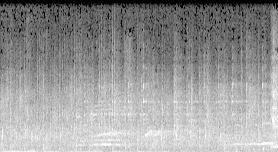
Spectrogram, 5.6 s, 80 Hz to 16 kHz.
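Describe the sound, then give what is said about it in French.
Steady, crackling applause from many neighbours clapping in a courtyard at 8pm, echoing as if off surrounding walls, with a few faint whistles or calls rising over it and a low rumble underneath. “Et eh ben moi, tu sais ce que j'ai fait là tout à l'heure à 20h eh Et ben j'ai enregistré ces, ces applaudissements et je vous propose de les écouter tout de suite.”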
